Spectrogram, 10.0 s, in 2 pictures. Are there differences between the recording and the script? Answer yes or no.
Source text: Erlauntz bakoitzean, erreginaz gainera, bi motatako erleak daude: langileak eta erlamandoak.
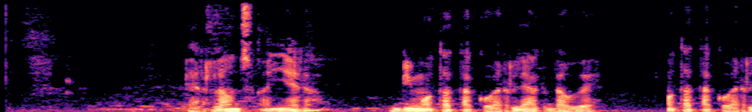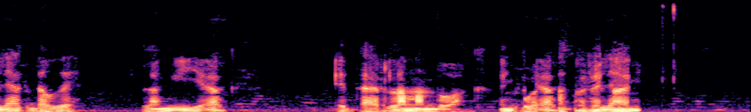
yes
